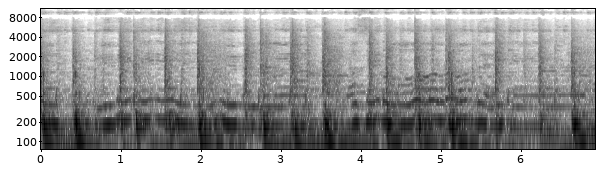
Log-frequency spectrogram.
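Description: Davul, the large double-headed folk bass drum, beaten with a stick in a steady dance rhythm, with a wavering melody line playing over the beat.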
